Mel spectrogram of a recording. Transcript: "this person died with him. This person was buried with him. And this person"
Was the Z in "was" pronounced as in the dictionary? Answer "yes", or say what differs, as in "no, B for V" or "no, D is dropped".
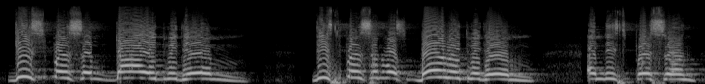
no, S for Z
